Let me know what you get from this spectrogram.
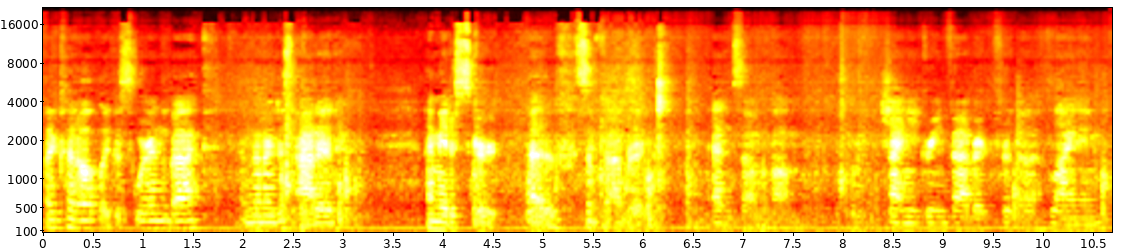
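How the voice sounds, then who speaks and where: A man with a gravelly voice rambles casually about his outfit. He sounds distant in a roomy space, with loud hiss running under the recording. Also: medium pitch, unhurried. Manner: relaxed, rambling. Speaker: TikTok creator.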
